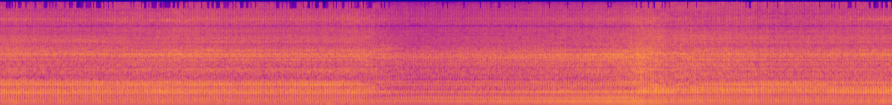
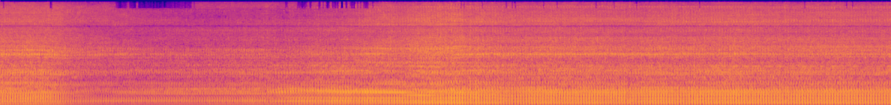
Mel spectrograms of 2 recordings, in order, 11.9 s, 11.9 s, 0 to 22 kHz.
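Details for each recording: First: Sportsman 2000 W four-stroke generator loaded with a 1500 W space heater: steady drone dips in pitch and recovers every five to eight seconds as the oversensitive governor overreacts and bogs the engine; spring to be moved. Governor hunting under load. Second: Sportsman 2000 W generator after tuning, with a spring added to the governor to damp overreaction, holding a steady, even drone under a 750–1500 W space-heater load with no surging or cycling.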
